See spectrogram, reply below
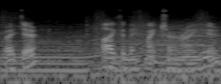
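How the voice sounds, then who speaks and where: A man with a heavily gravelly, creaky voice talks through a racing game in a loose, offhand way, half to himself. Clear noise sits behind him. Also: mid-range voice, fast. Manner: relaxed, talks to himself while playing. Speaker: gaming streamer. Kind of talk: casual gameplay commentary.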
